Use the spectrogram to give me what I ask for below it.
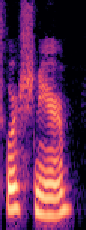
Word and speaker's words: Schnier: So my Instagram is Jess_ Schnier. That's Jess_SCHNIER. Rhymes with beer.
